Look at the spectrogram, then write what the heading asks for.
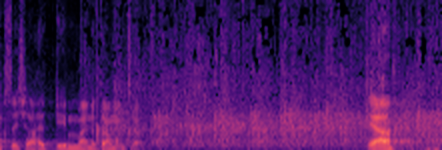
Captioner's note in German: Beifall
